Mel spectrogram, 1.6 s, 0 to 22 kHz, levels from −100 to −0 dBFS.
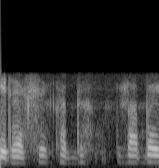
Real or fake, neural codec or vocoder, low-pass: real; none; 3.6 kHz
